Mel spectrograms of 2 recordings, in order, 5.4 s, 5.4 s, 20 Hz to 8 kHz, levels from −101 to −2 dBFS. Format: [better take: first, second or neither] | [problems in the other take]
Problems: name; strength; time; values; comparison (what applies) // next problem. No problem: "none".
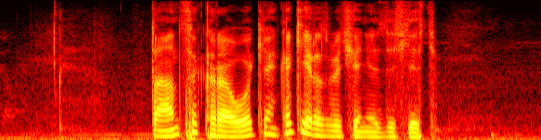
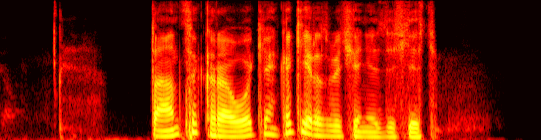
first | noise reduction (neural mask model Resemble Enhance denoiser)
